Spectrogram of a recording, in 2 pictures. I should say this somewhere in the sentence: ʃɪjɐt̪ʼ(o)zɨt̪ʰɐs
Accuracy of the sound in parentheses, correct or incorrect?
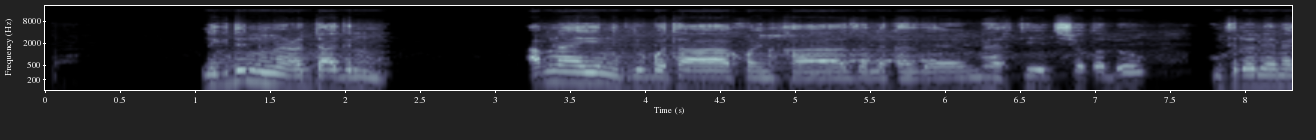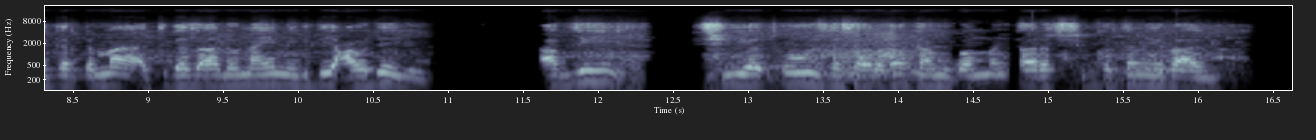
incorrect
